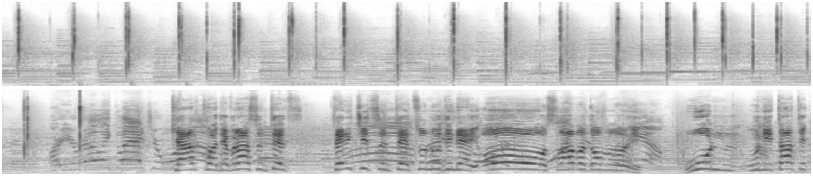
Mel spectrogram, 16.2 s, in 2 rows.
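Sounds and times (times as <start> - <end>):
audience clapping: 0.0 - 9.1
speech: 9.5 - 16.1.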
